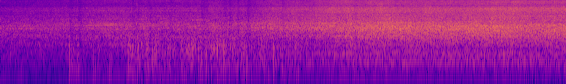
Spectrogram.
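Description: A train roars past close by, growing louder.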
